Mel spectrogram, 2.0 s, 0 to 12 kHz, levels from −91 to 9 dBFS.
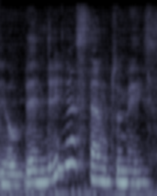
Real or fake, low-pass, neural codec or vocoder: fake; 10.8 kHz; vocoder, 44.1 kHz, 128 mel bands, Pupu-Vocoder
